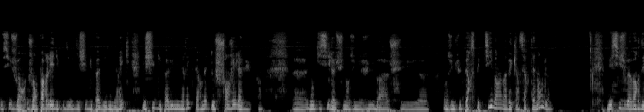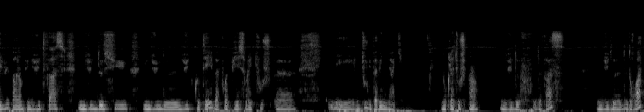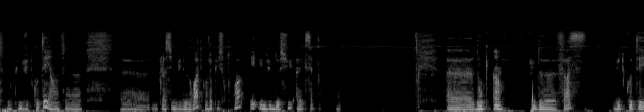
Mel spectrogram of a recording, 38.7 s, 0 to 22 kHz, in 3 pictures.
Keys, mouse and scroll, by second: 7.6-11.8 middle drag, 21.8 KP_1, 24.0 KP_3, 30.6 KP_7, 32.4 KP_9, 35.6 KP_1, 37.4 KP_3.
